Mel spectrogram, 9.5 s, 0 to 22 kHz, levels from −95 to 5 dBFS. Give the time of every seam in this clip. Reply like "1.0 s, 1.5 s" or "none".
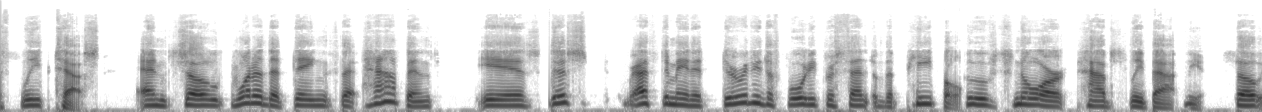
1.7 s, 4.1 s, 7.2 s

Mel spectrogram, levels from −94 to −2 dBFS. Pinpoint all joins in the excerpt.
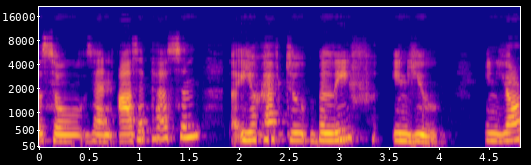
1.9 s

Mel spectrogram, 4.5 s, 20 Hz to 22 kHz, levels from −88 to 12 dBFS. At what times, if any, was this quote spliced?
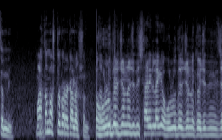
1.9 s

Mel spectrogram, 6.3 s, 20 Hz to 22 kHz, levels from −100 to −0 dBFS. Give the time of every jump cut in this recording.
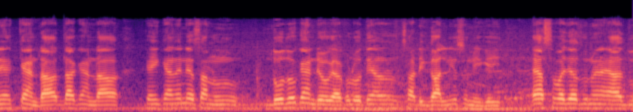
none

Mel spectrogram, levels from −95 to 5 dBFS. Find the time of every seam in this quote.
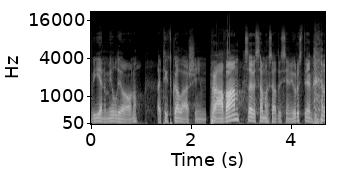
1.3 s, 2.2 s, 3.1 s

